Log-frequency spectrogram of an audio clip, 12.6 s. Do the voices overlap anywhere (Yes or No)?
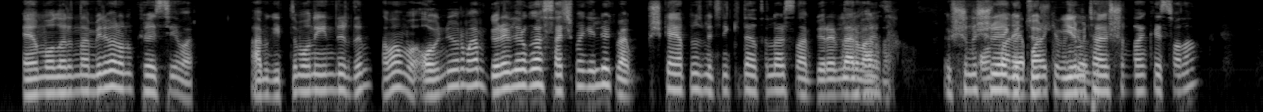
Yes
